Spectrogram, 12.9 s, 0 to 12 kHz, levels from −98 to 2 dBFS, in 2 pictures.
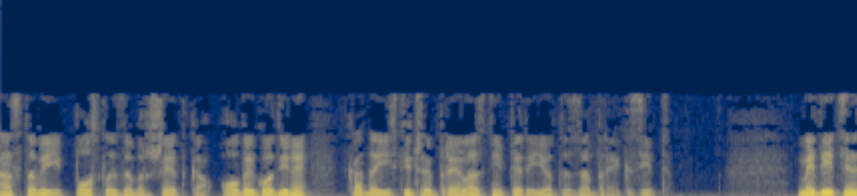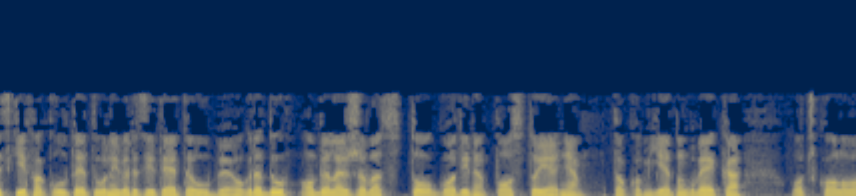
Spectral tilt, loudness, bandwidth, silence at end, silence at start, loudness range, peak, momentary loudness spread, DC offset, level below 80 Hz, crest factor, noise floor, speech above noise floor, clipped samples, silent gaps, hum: -8 dB/octave; -21 LUFS; 6.6 kHz; 0 s; 0 s; 6 LU; -4 dBFS; 12 LU; under 0.1%; -40 dBFS; 18 dB; -54 dBFS; 33 dB; under 0.1%; none; none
